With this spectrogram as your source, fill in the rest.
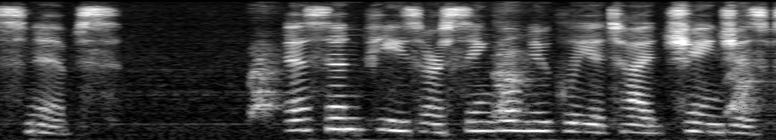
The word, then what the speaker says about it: SNPs: involving single nucleotide polymorphisms snps pronounced snips snps are single nucleotide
